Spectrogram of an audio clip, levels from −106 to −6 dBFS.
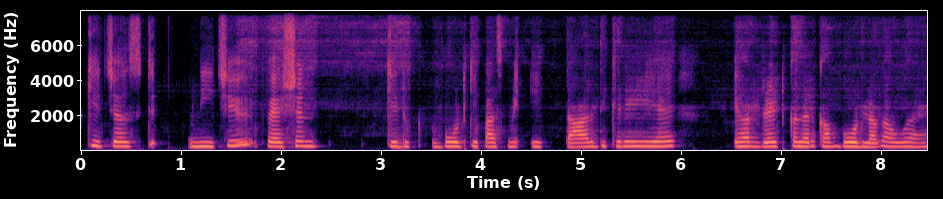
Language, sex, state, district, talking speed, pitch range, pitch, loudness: Hindi, female, Bihar, Gaya, 165 wpm, 245-265 Hz, 250 Hz, -37 LUFS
